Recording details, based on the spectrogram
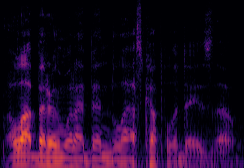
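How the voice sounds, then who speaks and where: This game streamer has a deep, expressive voice and a quick pace. He's down with the flu, and his blocked sinuses make him sound nasal and congested, as though pinching his nose, while he chats loosely and rambles on stream.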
